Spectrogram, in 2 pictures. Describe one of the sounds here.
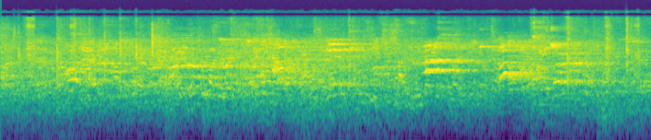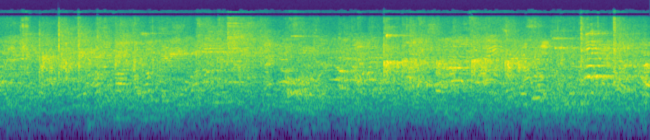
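Many people talk and chatter nearby in an echoing hall.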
